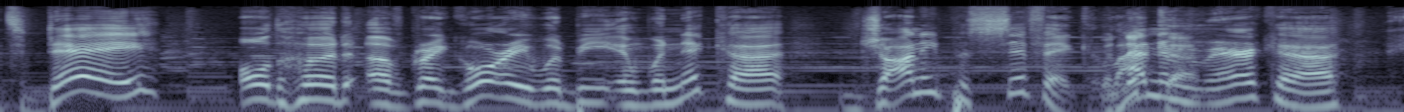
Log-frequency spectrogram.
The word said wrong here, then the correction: Winnetka: Did I not say it right? – Winnetka.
